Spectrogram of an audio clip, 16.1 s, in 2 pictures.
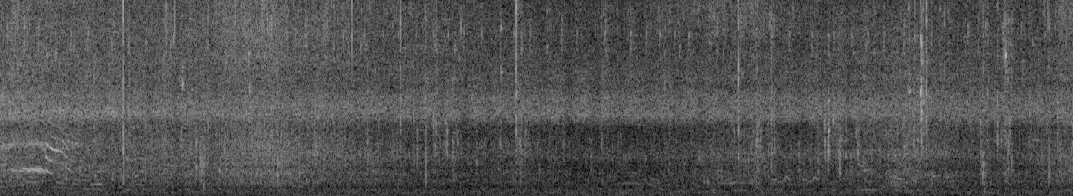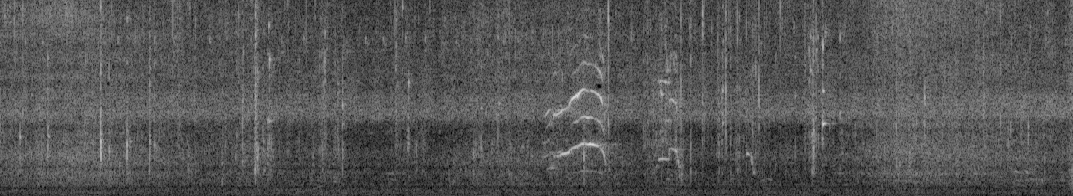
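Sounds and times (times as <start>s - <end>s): faint clicks: 5.4s - 15.6s.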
